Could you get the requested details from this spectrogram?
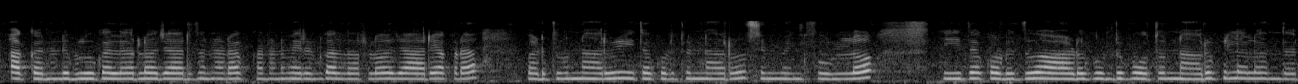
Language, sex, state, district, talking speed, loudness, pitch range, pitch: Telugu, male, Andhra Pradesh, Guntur, 105 wpm, -26 LUFS, 260-270 Hz, 265 Hz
